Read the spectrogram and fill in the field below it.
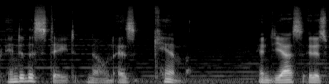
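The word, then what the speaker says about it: CHIM: the state known as Kim and yes it is pronounced Kim I know it deeply upsets me as well but the CH is pronounced as a k also before we move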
